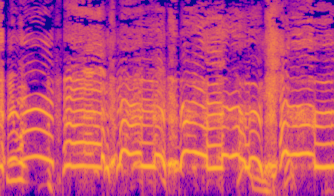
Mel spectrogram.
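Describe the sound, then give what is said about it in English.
A person does a loud, bleating goat-like scream, wavering vocal wails and moans in several strained bursts over about four seconds. “I mean, if you're both goat screaming at the same time, that could be kind of tantric.”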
